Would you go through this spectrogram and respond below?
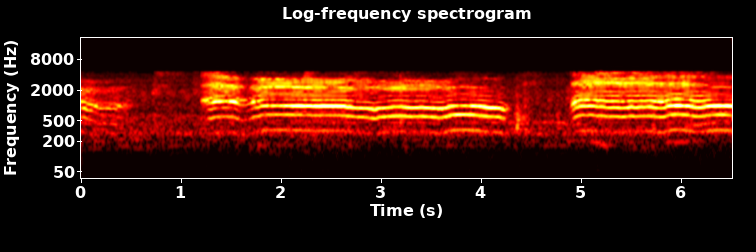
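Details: A wolf named Ethan making noises: two long, steady, tonal howling whines, each lasting about one to three seconds with a slight waver, separated by shorter squeaky yelps.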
